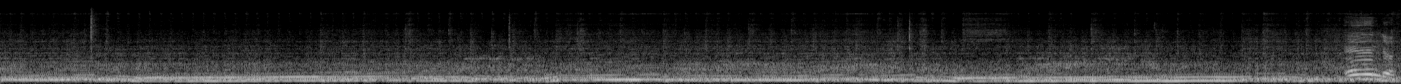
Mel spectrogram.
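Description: Porsche race car engine in the video game Forza 6, a steady droning whine heard from the cockpit that rises and falls through gear changes for the whole stretch, with a voice talking over it.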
